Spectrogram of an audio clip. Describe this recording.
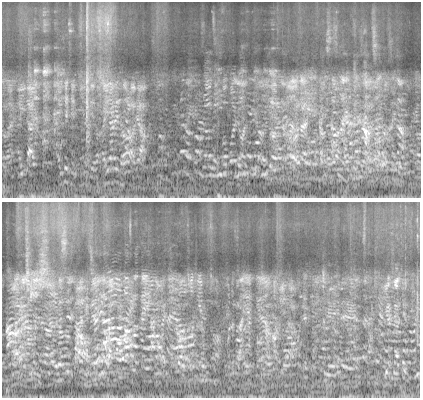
Walking in the traditional market inside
